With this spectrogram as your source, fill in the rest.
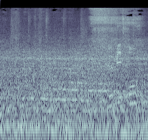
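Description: A loud, steady rumble of a Paris Métro train running, with rushing noise throughout and a faint squeal near the end.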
